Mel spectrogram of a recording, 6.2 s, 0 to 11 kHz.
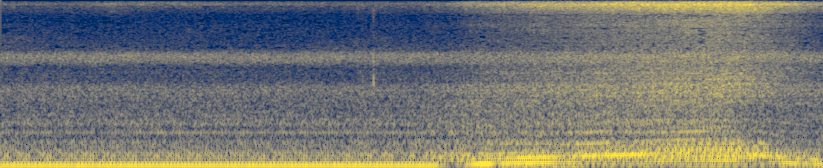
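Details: BMW E46 330d M Sport diesel with lumpy idle and judder around 1500 rpm; INPA shows injector 6 needs changing ASAP, injectors 1, 2 and 4 also off: idle with uneven, stumbling beat, then a short rev; rough running from a failing injector.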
